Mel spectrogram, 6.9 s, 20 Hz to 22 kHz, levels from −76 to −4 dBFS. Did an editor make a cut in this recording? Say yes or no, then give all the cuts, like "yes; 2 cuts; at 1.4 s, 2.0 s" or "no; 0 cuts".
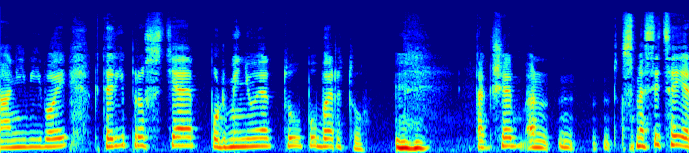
no; 0 cuts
